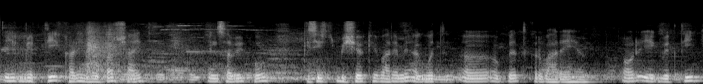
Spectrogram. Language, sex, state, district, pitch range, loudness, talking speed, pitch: Hindi, male, Himachal Pradesh, Shimla, 125-150 Hz, -16 LUFS, 185 wpm, 140 Hz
